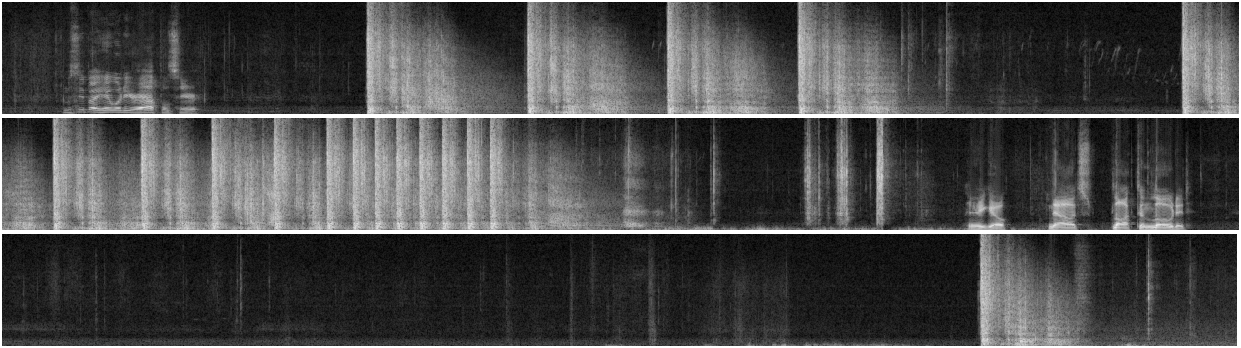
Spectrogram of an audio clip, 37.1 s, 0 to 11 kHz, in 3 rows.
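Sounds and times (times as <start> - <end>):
rifle shots with echo: 3.6 - 9.4, 11.8 - 18.6, 34.5 - 35.7.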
